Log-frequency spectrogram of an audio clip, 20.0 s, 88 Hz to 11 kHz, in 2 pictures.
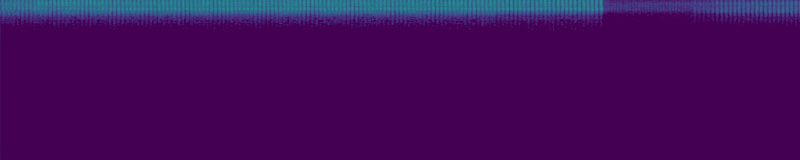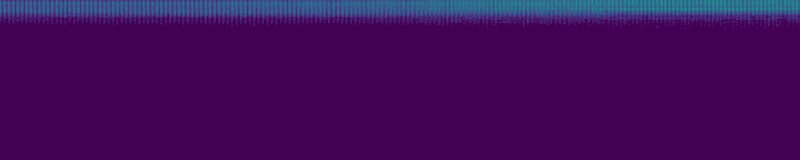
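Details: Grasshoppers stridulating in a meadow field near the Svensky monastery in Bryansk, Russia, at 9 pm on 6 September 2020, recorded in stereo on a Tascam DR-44WL: a steady, very high hissing chorus that briefly drops out near the middle, then swells back.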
